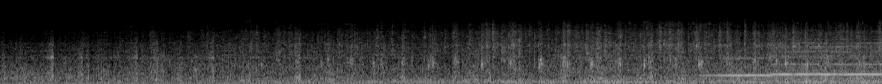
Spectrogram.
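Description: Horse hooves clip-clop in a steady, quick rhythm as a horse-drawn carriage rumbles along, being hurried to catch a train, over a constant low noise; a thin whistle-like tone rises near the end. No one speaks.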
